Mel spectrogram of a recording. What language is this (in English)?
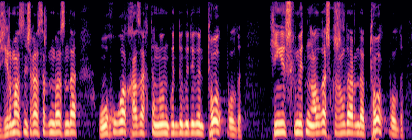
Kazakh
